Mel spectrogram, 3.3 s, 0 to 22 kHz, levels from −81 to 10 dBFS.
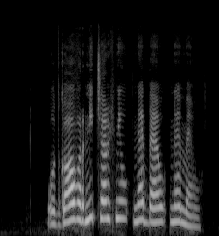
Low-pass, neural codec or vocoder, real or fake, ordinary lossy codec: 14.4 kHz; codec, 44.1 kHz, 2.6 kbps, DAC; fake; none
